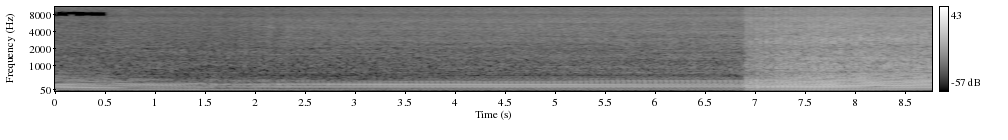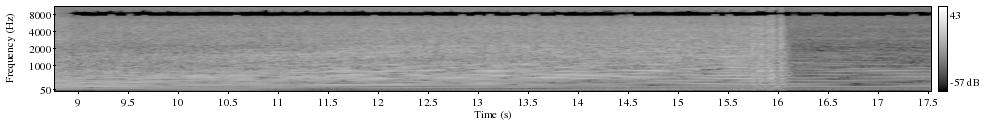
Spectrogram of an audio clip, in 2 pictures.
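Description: Royal Enfield Interceptor 650's parallel-twin engine, with aftermarket headers and Scorpion exhaust, running on a rolling-road dyno. About seven seconds in it goes to full throttle, and the revs climb steadily for about nine seconds to around 7,500 rpm in a dyno power run. Near the end the throttle shuts abruptly and the revs fall away.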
